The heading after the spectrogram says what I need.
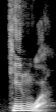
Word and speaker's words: quinoa: u i n o a but it is pronounced kinwa as ke n kin and then w a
